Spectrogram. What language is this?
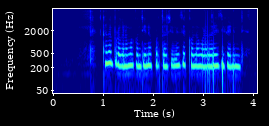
Spanish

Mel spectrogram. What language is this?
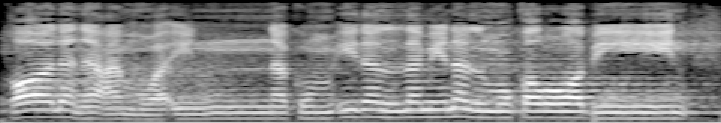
Arabic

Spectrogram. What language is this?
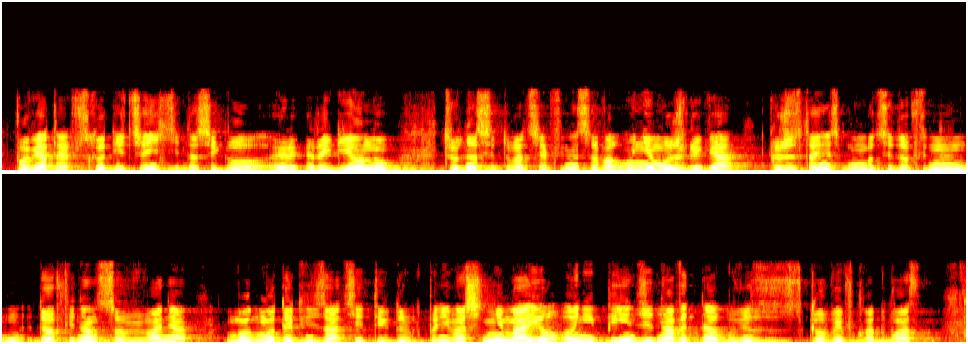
Polish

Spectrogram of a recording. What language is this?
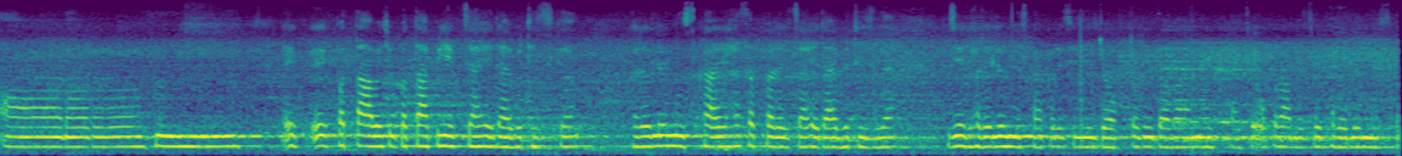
Maithili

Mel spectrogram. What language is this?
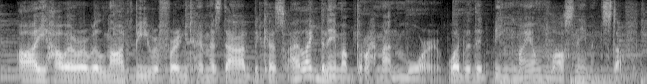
English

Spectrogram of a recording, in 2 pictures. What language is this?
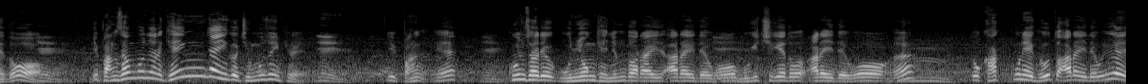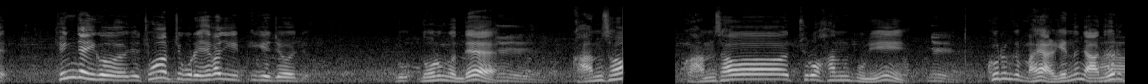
Korean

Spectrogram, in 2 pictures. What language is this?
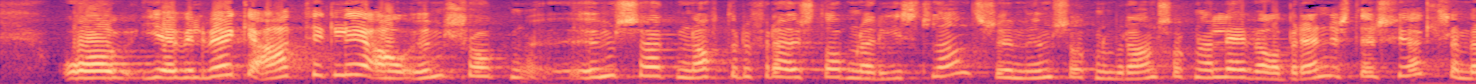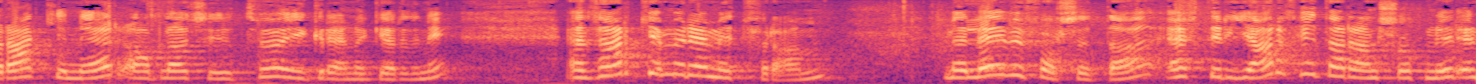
Icelandic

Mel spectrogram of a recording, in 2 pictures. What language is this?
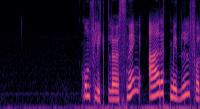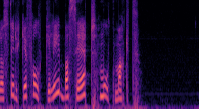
Norwegian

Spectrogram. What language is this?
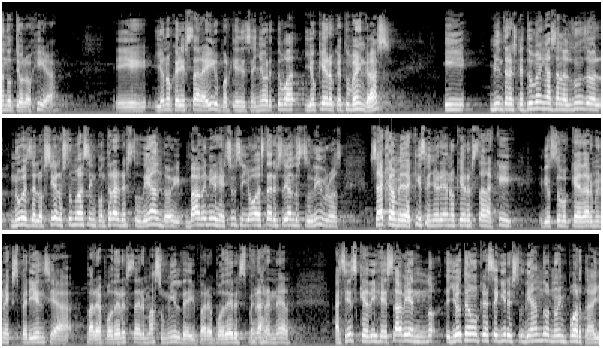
Spanish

